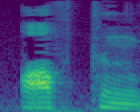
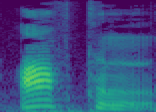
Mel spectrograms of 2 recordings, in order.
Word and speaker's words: often: 오케이 요것도 발음이 often 이렇게만 발음하는 게 아니라 often 그래서 미국식 쪽은 영국식 쪽에서는 또 이 T 사운드를 살리기 때문에 often 이런 식으로 해서 T 사운드를 살려서 발음하기도 하죠.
